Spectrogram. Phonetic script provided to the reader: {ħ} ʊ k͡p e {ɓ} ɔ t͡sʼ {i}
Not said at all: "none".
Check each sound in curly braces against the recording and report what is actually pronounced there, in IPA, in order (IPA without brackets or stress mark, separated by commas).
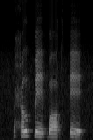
ħ, ɓ, e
